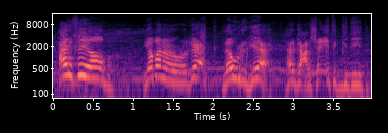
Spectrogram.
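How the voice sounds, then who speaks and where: A man's voice: high voice, very animated, racing, fairly bright tone, soft background music. A man acting a grown Egyptian son arguing with his father in a TV drama, agitated and pleading. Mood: protesting.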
